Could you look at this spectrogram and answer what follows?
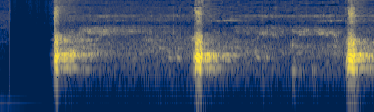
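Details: In a valley filled with thick forest of huge trees, a Great Hornbill (Great Pied Hornbill) gives three loud, hoarse, cough-like barks about every one and a half seconds, each trailing off in a forest echo.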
